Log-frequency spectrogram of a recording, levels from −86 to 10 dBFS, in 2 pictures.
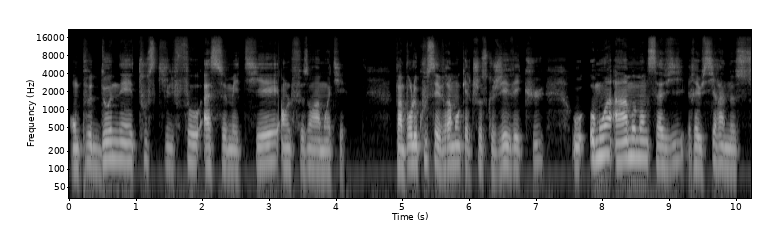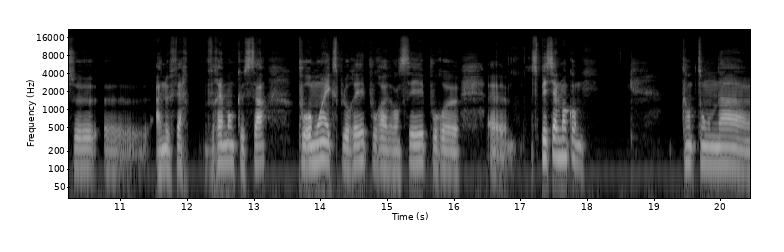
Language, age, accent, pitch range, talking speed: French, 20-39, French, 100-125 Hz, 175 wpm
